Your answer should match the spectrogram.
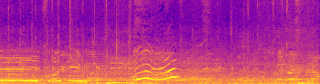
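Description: Voices at a crowded show: a drawn-out call held on one pitch for the first second or so, then, about halfway through, a higher call whose pitch slides up and down, over audience chatter.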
